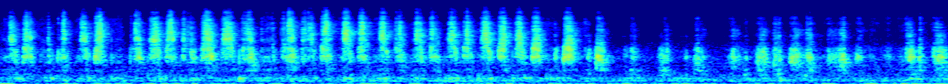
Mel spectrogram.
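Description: A wooden stylus scratches and rubs dense strokes into a tree on a black, wax-coated scratch art sheet in a flat spiral pad. Quick, repeated rasping strokes come about four per second, each bright and scratchy with almost no low end. The strokes stay soft and steady throughout.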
